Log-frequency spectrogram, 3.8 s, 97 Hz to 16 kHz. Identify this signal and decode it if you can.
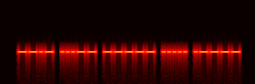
Morse code, heard as a keyed tone, about 30 wpm, 700 Hz. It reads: Q3051
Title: Code Groups - 5 Letter:Numbers - 30wpm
